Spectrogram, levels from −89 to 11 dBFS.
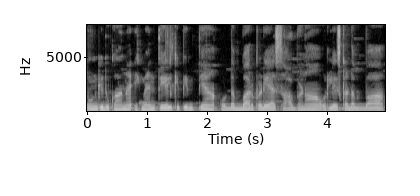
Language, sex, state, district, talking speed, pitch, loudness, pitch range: Marwari, female, Rajasthan, Nagaur, 205 wpm, 190 Hz, -18 LUFS, 180-195 Hz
